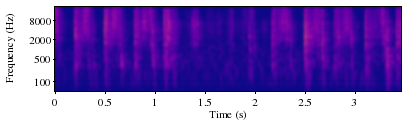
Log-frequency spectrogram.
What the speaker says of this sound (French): on va prendre une carte conseil pour vous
